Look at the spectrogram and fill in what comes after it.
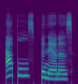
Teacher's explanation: For the first items, your voice goes up.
